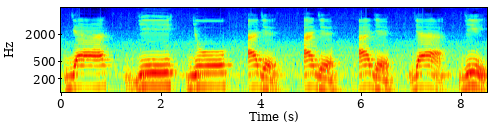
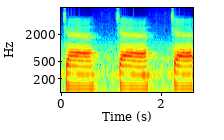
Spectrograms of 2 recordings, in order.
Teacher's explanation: menyentuh dia ja ji coba betul-betul tempelin lalu lafalkan huruf Jim kalau tepat makhrajnya enggak ada celah di antara tengah lidah dan langit-langit ya nempel betul-betul maka dia tidak akan mengalirkan nafas · jim itu keluar dari bagian tengah lidah kita, diangkat ke langit-langit dan menyentuh dia.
